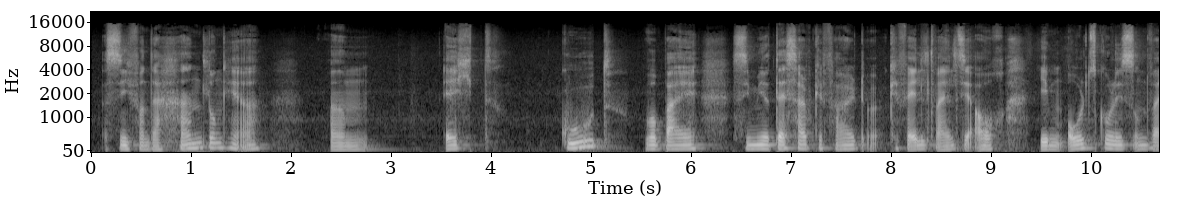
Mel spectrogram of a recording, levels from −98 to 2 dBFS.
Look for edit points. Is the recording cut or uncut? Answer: uncut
